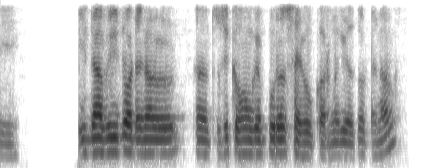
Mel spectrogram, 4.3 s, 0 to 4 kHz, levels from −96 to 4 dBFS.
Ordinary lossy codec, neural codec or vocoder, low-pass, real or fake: none; codec, 24 kHz, 6 kbps, HILCodec; 3.6 kHz; fake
